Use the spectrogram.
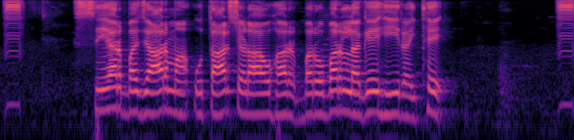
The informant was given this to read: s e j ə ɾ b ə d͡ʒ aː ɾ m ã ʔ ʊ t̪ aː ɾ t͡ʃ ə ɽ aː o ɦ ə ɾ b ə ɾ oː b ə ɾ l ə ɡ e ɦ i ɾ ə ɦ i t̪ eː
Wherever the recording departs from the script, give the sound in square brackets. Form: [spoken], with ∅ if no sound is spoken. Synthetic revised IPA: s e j ə ɾ b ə d͡ʒ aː ɾ m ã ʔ ʊ t̪ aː ɾ t͡ʃ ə ɽ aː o ɦ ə ɾ b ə ɾ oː b ə ɾ l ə ɡ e ɦ i ɾ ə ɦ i [t̪ʰ] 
